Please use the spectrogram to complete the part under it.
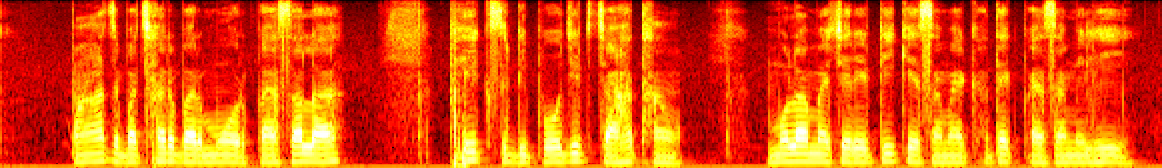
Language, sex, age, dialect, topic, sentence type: Chhattisgarhi, male, 25-30, Eastern, banking, question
